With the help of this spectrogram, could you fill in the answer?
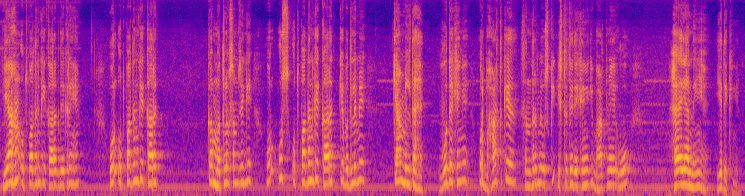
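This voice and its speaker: A woman's voice: fairly high pitch, moderate pace, mellow, dull audio, a little hiss or hum. A woman teacher giving an exam-prep classroom lecture, asking rhetorical questions, answering them herself and repeating the key phrases.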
